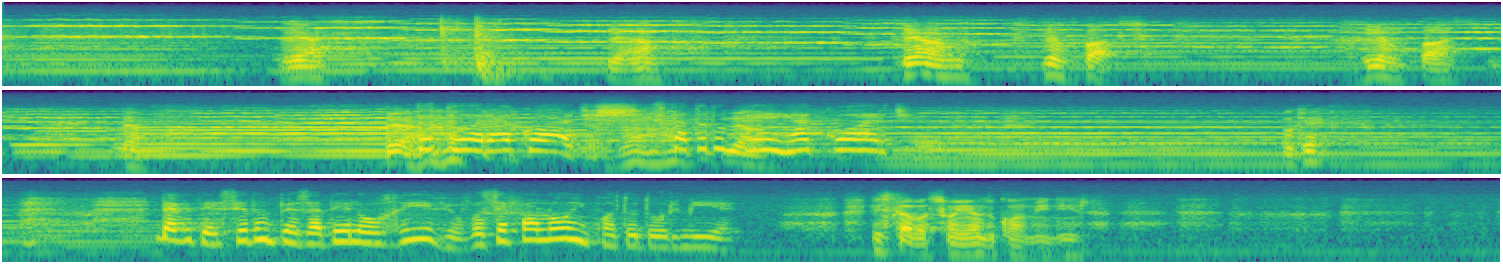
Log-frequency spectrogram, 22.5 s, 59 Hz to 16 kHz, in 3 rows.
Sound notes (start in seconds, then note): 13.5 chuckles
